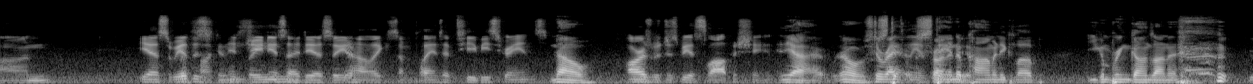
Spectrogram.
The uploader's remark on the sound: recorded this on the way to Austin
